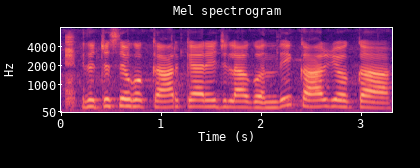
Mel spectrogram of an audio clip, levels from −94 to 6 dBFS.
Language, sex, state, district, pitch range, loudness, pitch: Telugu, female, Andhra Pradesh, Annamaya, 205-235 Hz, -14 LUFS, 225 Hz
